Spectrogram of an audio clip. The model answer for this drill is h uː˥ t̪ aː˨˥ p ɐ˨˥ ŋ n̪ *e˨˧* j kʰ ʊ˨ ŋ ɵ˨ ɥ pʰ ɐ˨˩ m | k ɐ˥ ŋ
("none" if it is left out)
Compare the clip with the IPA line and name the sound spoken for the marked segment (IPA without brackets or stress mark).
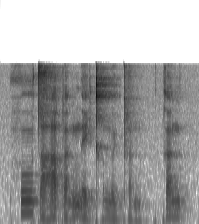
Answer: e˨˧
